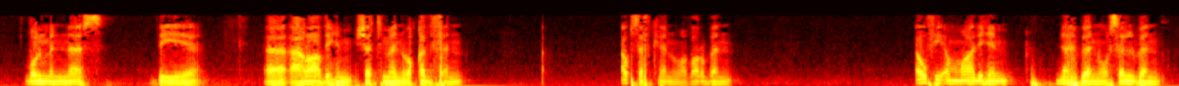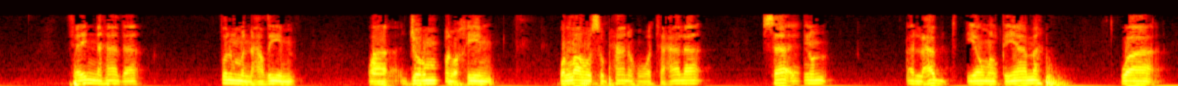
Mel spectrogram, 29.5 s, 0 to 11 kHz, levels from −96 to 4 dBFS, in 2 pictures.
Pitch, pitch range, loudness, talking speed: 100 Hz, 90-110 Hz, -17 LUFS, 55 wpm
